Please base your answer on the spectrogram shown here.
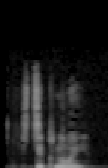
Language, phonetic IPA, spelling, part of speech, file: Russian, [sʲtʲɪpˈnoj], степной, adjective, Ru-степной.ogg
- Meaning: steppe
